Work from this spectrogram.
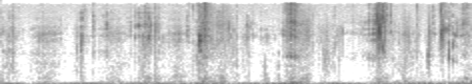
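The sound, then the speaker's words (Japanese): Pineapple-flavoured potato chips being crunched and chewed, with many crisp, irregular bites and grinding crunches close to the mouth and no talking. “これポテトチップスってね。 パインパインパインパインやね。よいしょ。はい、いただきます。”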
